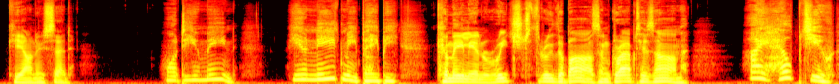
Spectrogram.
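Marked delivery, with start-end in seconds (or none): 1.6-4.0 higher, sweet-talking voice; coaxing girl. A narrator's reading. Chameleon voice. 7.5-8.3 higher, sweet-talking voice; coaxing girl. A narrator's reading. Chameleon voice.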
